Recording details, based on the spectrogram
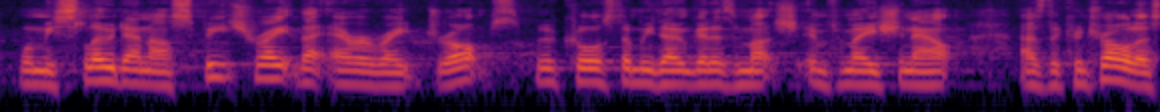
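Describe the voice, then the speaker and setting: A man with a British accent giving a brisk conference talk from slides, explaining to an audience. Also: fairly high pitch, a little mellow. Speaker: panel speaker on air traffic communication. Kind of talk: conference presentation. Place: large conference hall. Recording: long hall reverb.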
